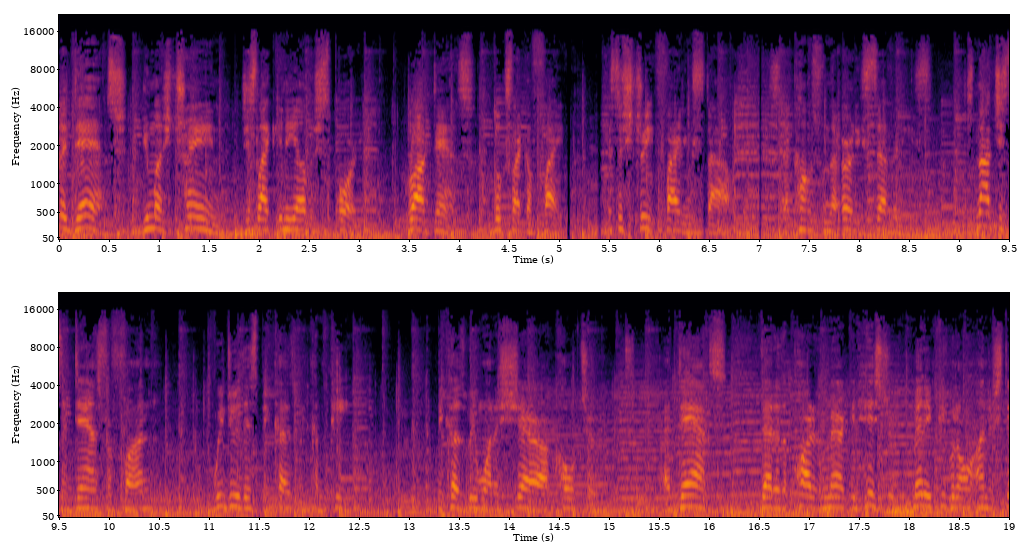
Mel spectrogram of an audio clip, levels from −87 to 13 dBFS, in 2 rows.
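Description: From 5.07 to 5.76 s, repeated packet loss struck the stream: four separate gaps, the longest 39 ms, about 60 ms of audio missing in total. Each hole was patched by extending the preceding sound, so roughly a seventh of that stretch is synthetic, giving a choppy quality with pieces missing.

At 6.42 to 6.47 s comes the first short concealed packet loss. About 20 ms never arrived, and the receiver bridged it by continuing the last sound before blending back, heard as a brief smear or wobble. The same happens at 7.45 to 7.49 s, 7.79 to 7.84 s and 9.06 to 9.09 s, each again losing about 20 ms.

Between those, at 6.99 to 7.03 s, a short stall from a late packet occurs: a packet arrived 20 ms behind schedule, the jitter buffer ran dry, and the last sound was stretched until it landed. Nothing is lost, but the sound holds slightly too long with a slight buzz or dip.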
